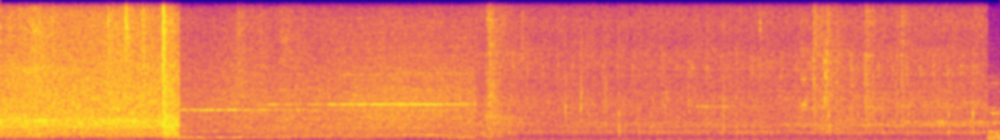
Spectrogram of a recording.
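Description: Steady mechanical vehicle noise in abruptly cut sections. A loud rushing noise stops suddenly about two seconds in. It gives way to a quieter drone with a thin high whine, and from about five seconds a steady low hum like an idling car engine.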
